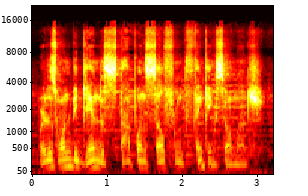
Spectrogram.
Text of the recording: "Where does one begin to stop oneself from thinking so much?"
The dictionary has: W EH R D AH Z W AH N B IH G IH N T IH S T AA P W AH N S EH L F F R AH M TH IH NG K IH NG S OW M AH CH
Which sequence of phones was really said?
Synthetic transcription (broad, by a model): W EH R D AH Z W AH N B IH G IH N T IH S T AA P W AH N S EH L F F R AH M TH IH NG K IH NG S OW M AH CH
